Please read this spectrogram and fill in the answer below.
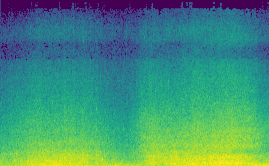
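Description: Ocean surf washing on a beach, with wind buffeting the microphone; the wash swells louder a little past halfway.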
